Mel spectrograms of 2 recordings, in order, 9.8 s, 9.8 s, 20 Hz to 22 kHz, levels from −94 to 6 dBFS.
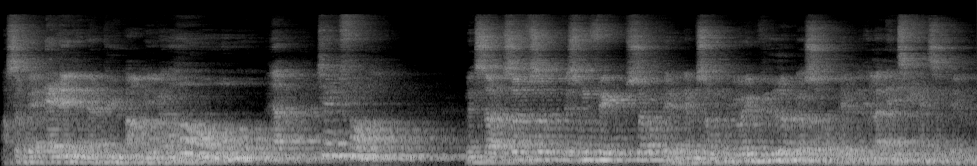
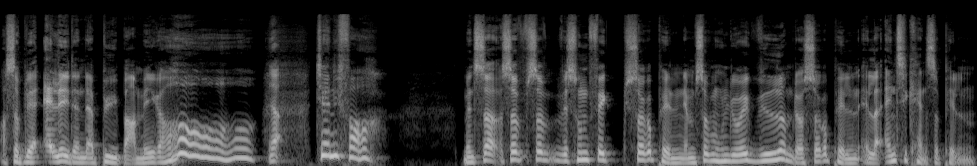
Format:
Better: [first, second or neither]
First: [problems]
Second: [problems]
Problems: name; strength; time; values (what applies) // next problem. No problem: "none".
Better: second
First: room echo; strong; dies away in 1.9 s // off-mic speech; far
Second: none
